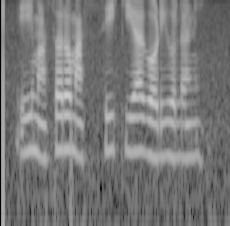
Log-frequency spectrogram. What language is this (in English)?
Odia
